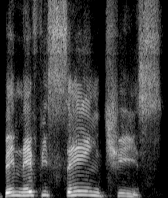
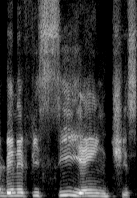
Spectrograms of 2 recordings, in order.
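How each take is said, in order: First: "beneficentes" drawn out slowly, no i after the c; correct pronunciation. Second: "beneficientes" said slowly with an extra i after the c; mistaken pronunciation. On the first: Teacher showing students the right word, slow careful pronunciation. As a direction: sound out "beneficentes" very slowly, ending -centes. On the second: Teacher warning students off the error, slow wrong pronunciation. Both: Shown as a demonstration. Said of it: "não é beneficientes".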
